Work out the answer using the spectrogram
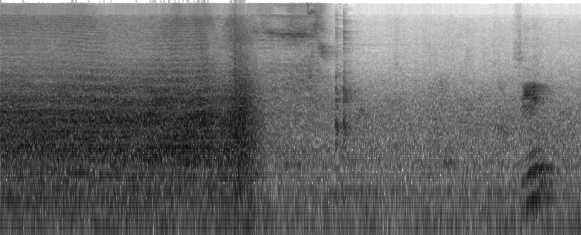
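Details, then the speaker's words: Powercraft Harris-type cutting torch attachment, with fuel shut off while the oxygen is still on. A loud rushing hiss that cuts off abruptly is flashback pressure moving back into the attachment; the hose is the weakest point and could explode. "pressure uh you can hear the hissing sound when the pressure is moving back to the attachment"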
